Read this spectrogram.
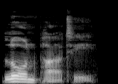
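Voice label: "lawn party", British English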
